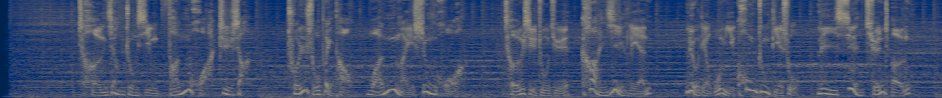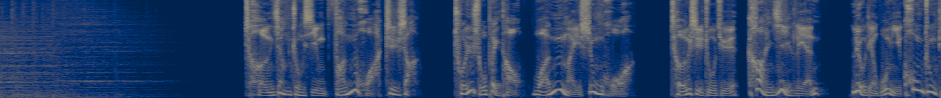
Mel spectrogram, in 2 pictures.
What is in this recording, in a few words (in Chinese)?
A男 房产宣传片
